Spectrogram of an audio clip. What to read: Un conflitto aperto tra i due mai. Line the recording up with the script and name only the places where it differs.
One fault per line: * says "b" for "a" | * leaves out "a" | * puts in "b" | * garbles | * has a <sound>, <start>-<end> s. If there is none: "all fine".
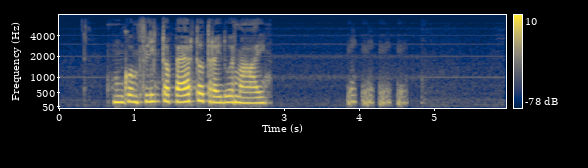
* has a laugh, 3.9-4.7 s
